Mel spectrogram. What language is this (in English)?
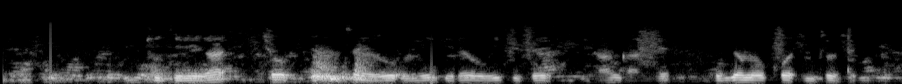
Kinyarwanda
